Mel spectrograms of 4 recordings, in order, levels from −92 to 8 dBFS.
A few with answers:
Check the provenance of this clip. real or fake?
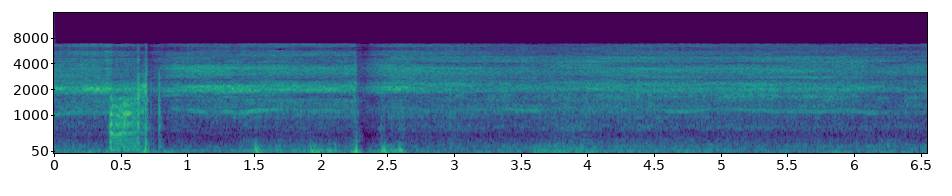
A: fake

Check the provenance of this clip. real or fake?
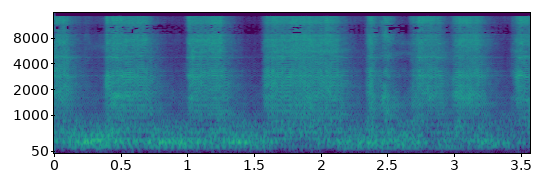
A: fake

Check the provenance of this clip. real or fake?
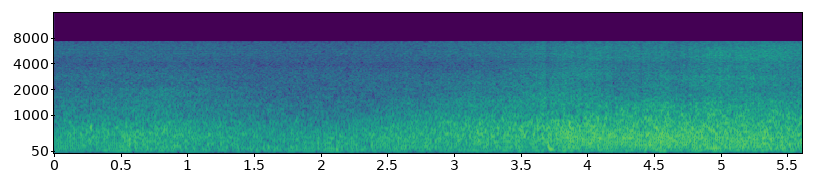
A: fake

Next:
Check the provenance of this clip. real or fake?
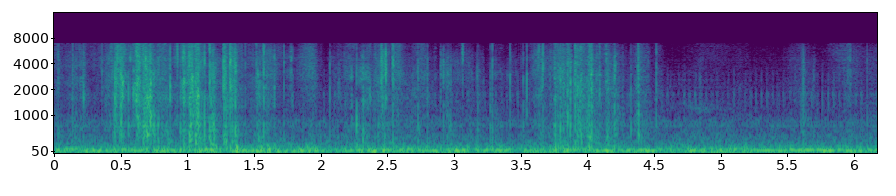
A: fake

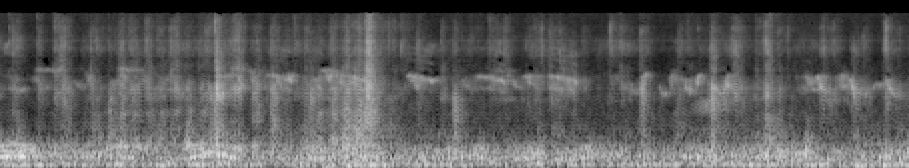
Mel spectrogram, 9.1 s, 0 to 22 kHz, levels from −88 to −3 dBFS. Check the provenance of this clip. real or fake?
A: fake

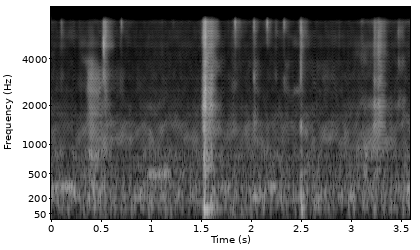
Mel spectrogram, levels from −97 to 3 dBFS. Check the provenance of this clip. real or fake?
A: fake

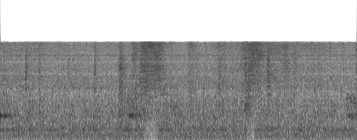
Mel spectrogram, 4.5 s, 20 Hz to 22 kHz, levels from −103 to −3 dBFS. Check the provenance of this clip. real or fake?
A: real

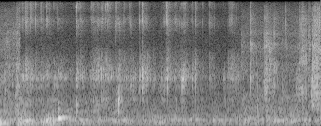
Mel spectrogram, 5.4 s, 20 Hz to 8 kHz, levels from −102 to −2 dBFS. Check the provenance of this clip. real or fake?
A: fake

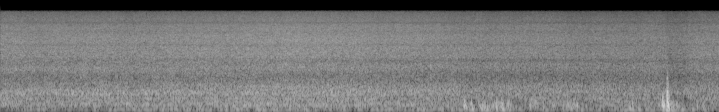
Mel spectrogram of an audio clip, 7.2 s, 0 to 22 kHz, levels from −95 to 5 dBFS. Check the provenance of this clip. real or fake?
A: real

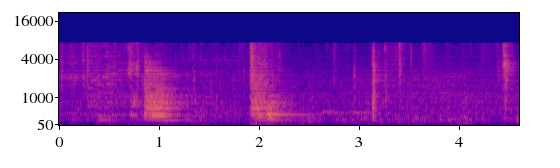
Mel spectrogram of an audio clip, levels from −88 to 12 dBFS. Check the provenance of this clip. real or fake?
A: fake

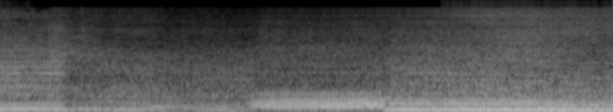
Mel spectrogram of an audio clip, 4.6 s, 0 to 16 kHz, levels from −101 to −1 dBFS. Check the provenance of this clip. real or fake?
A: real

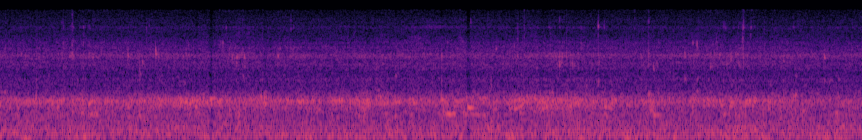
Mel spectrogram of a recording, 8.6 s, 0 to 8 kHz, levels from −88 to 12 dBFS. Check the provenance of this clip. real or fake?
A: real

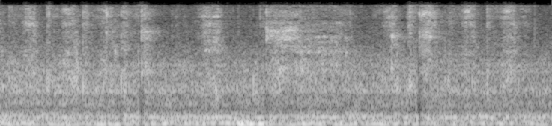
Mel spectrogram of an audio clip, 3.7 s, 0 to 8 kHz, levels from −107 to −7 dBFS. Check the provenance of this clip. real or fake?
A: fake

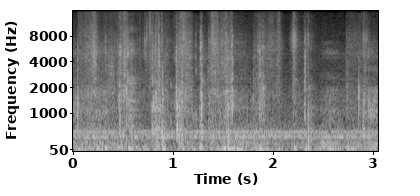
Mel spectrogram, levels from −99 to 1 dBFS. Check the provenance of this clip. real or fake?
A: fake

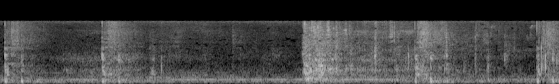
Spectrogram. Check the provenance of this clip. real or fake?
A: real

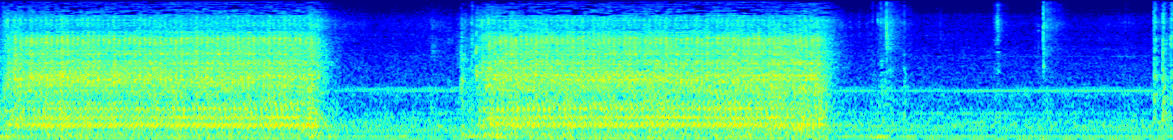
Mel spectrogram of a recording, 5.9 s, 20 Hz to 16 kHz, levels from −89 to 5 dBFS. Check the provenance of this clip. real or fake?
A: real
